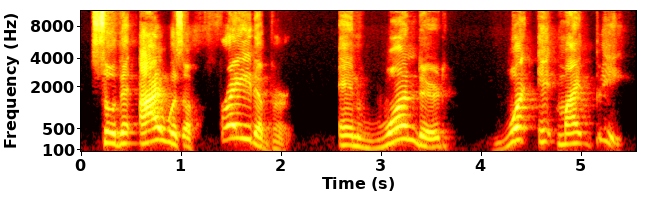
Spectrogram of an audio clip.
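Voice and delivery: slow, loud, solemn reading of scripture; dramatic scripture reading. Acted. Preacher reading prophecy aloud to his listeners, solemn and loud. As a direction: proclaim the verses slowly to the congregation.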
